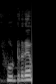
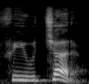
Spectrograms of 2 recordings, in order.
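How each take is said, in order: First: The middle consonant is a plain 't' sound. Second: The middle consonant is a 'ch' sound. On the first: The speaker calls it wrong. "इसको फुटरे मत पढ़िएगा" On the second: The speaker calls it right. "इसको पढ़ा जाएगा फ्यूचर"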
